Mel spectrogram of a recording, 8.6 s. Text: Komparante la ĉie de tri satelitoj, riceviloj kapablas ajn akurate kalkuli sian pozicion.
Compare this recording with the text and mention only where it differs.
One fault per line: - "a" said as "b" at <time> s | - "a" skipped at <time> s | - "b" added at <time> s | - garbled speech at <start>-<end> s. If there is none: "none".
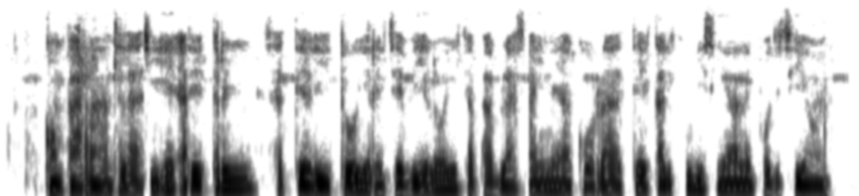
none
